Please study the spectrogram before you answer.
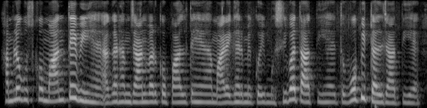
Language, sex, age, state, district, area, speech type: Urdu, female, 30-45, Bihar, Khagaria, rural, spontaneous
